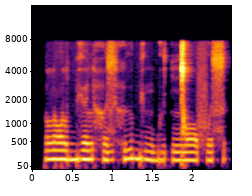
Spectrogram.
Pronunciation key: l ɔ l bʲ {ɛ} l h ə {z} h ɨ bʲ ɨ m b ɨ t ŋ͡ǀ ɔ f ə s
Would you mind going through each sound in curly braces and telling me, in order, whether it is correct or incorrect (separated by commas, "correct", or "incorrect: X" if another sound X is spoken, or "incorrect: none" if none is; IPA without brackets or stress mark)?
correct, correct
